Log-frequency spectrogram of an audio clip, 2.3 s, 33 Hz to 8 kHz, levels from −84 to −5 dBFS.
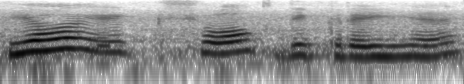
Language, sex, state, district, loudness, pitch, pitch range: Hindi, female, Punjab, Pathankot, -15 LUFS, 245 Hz, 210-280 Hz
